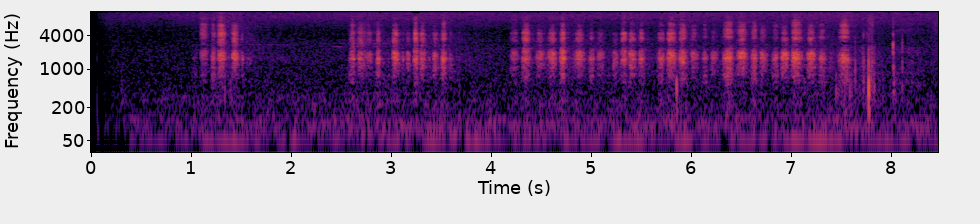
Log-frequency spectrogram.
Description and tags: Cachorro jadeando
Cachorro, jadeando, animal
